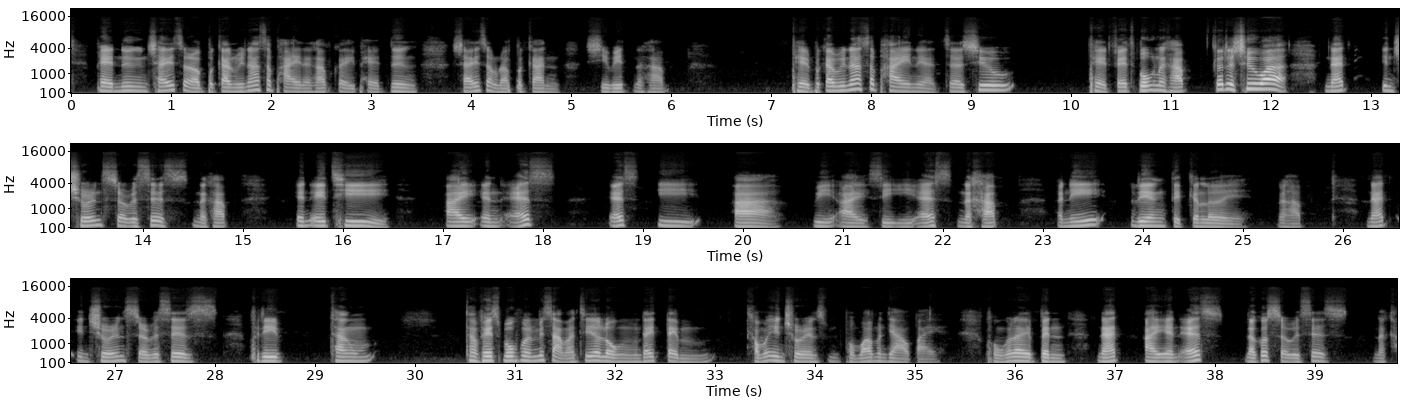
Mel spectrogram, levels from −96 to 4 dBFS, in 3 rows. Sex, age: male, 20-39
